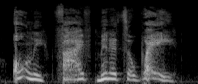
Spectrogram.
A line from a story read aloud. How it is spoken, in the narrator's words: He hisses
